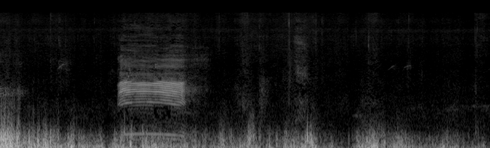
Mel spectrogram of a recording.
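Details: Cattle eating grass give a single nasal moo of about one second, bright and steady, surrounded by low rustling and chewing sounds.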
